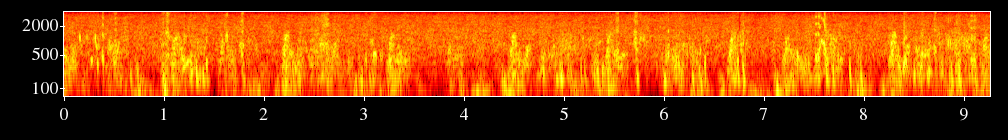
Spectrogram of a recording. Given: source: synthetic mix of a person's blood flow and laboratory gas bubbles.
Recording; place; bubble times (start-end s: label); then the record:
Doppler ultrasound of blood flow; precordium
0.00-0.09 s: bubbles
0.13-0.56 s: bubbles
0.64-0.79 s: bubbles
0.96-1.48 s: bubbles
1.60-1.67 s: bubbles
1.74-1.95 s: bubbles
2.30-3.20 s: bubbles
4.77-5.57 s: bubbles
5.69-5.82 s: bubbles
5.90-6.46 s: bubbles
6.66-6.86 s: bubbles
7.30-7.79 s: bubbles
7.82-8.02 s: bubbles
8.36-9.25 s: bubbles
From the record:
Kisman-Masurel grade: 333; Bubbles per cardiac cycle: rolling drumbeat, 9 or more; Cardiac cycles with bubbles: 50 to 99%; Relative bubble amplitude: loud (0.450 to 0.775); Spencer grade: 3 (all of the cardiac periods contain showers or single bubble signals, but not dominating or overriding the cardiac motion signals); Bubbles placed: anywhere in the cardiac cycle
